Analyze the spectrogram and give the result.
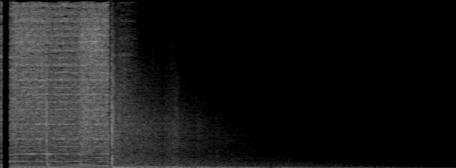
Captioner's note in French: Boum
